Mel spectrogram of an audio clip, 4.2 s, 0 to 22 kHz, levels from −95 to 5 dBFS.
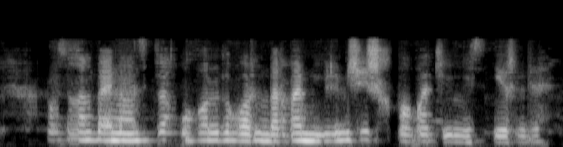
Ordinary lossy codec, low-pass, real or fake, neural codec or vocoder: none; 7.2 kHz; fake; codec, 16 kHz in and 24 kHz out, 0.6 kbps, FireRedTTS-2 codec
